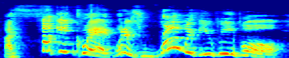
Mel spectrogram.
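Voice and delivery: high, loud, slow furious quitting; angry outburst. Retold or imitated. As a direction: yell it like you're done with everyone. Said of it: "the employee says".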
